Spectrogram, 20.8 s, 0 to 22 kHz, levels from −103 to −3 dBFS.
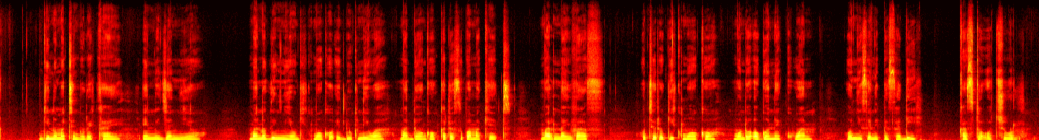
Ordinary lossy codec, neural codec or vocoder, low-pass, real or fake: none; none; none; real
